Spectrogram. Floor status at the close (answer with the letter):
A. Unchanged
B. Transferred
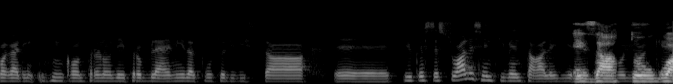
B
